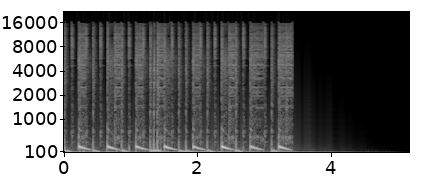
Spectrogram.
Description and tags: Twisted Feeling - Percussion 140 BPM
More than a feeling, a twisted feeling.
The drums, the percussion
140bpm
bass, 140bpm, drums, stabs, fast, loop, feeling, keys, percussion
